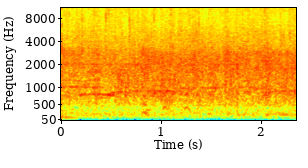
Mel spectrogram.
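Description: An audience applauds the speaker, a 67-year-old actor, for acknowledging her age, clapping steadily, a dense, even wash of many hands at a fairly loud level that holds without breaks for a couple of seconds.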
